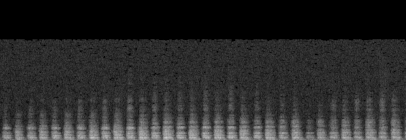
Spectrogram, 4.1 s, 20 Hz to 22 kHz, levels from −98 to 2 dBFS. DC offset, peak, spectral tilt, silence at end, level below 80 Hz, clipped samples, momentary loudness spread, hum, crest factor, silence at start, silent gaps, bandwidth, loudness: under 0.1%; -14 dBFS; -5 dB/octave; 0 s; -64 dBFS; under 0.1%; 7 LU; none; 22 dB; 0 s; none; 16 kHz; -34 LUFS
